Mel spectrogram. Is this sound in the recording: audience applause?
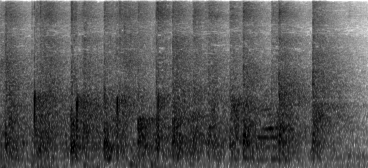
yes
